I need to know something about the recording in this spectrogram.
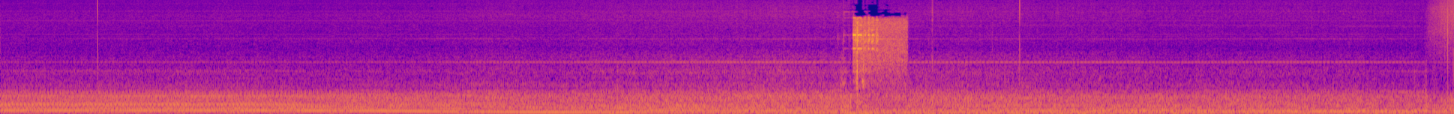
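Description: Beechcraft Bonanza's six-cylinder piston engine and propeller running steadily as the plane moves along the taxiway and runway, heard as a cabin rumble. The engine note drops about five seconds in and comes back up a few seconds later. A brief burst of hiss comes about eleven seconds in.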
